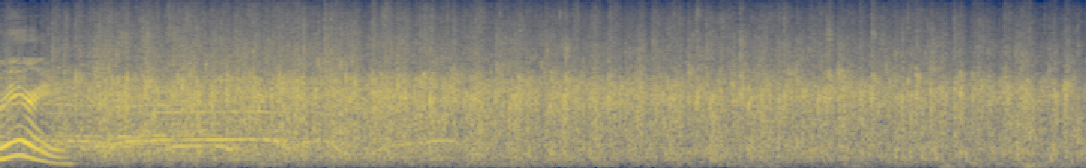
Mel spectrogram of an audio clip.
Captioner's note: applause and cheering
